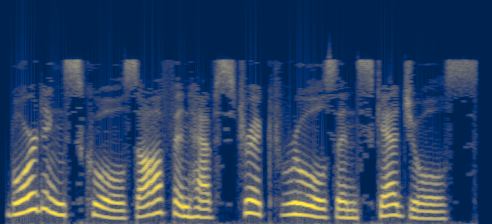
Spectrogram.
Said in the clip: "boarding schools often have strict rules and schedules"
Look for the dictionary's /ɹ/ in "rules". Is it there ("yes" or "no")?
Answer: yes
